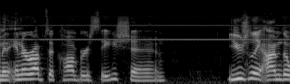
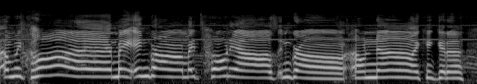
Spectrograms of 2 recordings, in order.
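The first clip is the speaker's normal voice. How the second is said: put-on girly voice; 7 semitones higher than usual. Comic mocking a girl fussing over her toenail. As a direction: ham up a fussy girly wail. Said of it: "a girly thing".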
